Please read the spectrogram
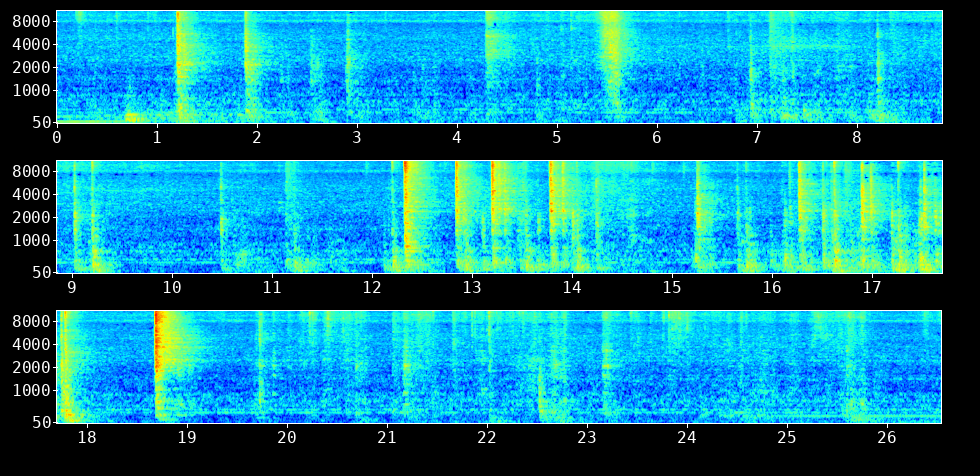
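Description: Hands working inside a steel ute tailgate's latch mechanism: scattered clicks and knocks of metal parts, coming thick for several seconds past the middle, with one sharp knock soon after.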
